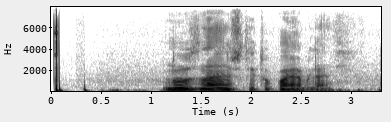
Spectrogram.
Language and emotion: Russian, neutral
